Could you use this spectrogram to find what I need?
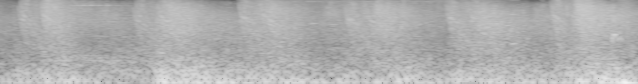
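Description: Gunfire and laser blasts crackle rapidly in a battle.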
